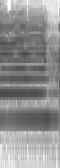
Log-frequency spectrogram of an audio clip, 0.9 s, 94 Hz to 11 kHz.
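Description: A single sustained distorted electric guitar note with strong harmonics rings steadily near the G string's 12th fret, part of a riff, fading slightly at the end.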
